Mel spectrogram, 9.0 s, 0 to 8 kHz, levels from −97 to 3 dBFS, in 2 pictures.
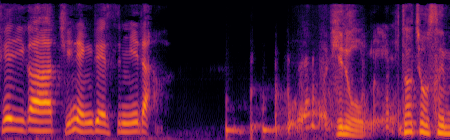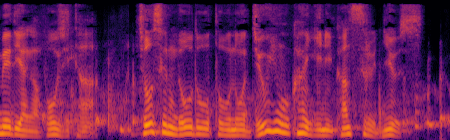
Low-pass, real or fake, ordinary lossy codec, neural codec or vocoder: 7.2 kHz; fake; MP3, 48 kbps; codec, 16 kHz, 4 kbps, X-Codec, HuBERT features, trained on LibriSpeech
